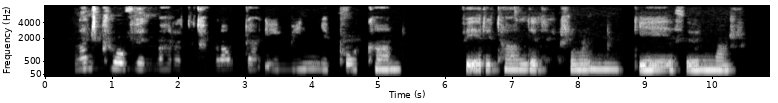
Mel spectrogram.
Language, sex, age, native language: Icelandic, male, 12, Icelandic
